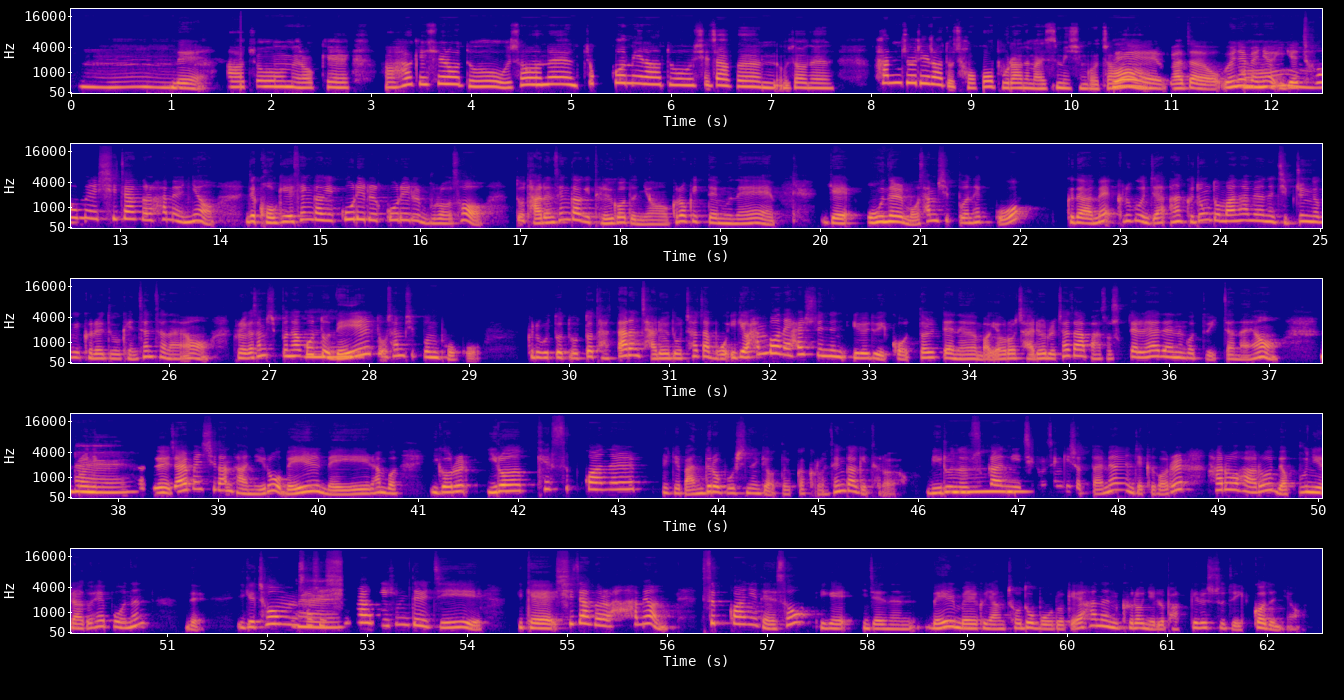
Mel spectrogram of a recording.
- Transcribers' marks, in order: other background noise
- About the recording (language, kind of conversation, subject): Korean, advice, 중요한 프로젝트를 미루다 보니 마감이 코앞인데, 지금 어떻게 진행하면 좋을까요?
